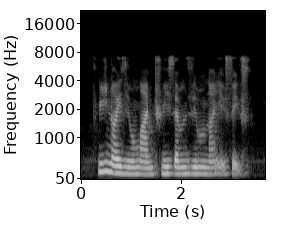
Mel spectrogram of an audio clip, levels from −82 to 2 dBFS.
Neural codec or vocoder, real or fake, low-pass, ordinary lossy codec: autoencoder, 22.05 kHz, a latent of 192 numbers a frame, VITS, trained on one speaker; fake; 7.2 kHz; none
